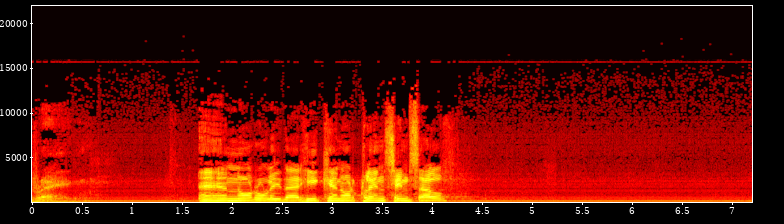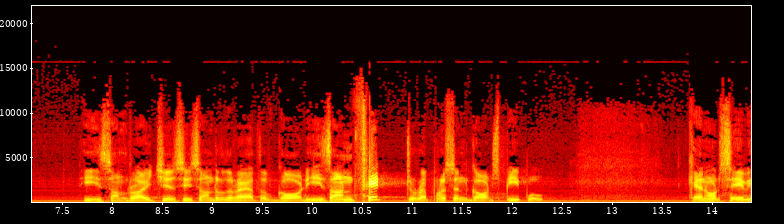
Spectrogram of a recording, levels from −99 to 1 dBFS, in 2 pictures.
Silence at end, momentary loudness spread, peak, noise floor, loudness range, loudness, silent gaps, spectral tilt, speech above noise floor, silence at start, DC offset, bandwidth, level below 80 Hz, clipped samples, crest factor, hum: 0 s; 23 LU; 0 dBFS; -45 dBFS; 8 LU; -21 LUFS; none; -3.5 dB/octave; 23 dB; 0 s; under 0.1%; 16 kHz; -50 dBFS; under 0.1%; 24 dB; none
